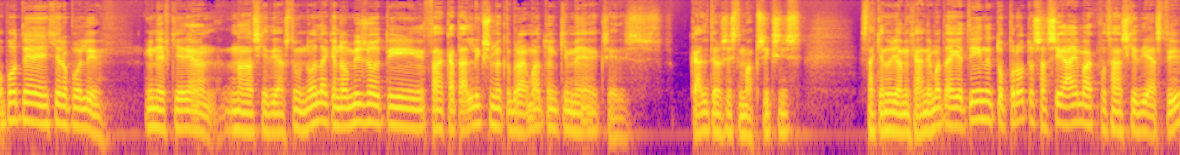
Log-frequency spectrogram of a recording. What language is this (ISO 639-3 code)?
ell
